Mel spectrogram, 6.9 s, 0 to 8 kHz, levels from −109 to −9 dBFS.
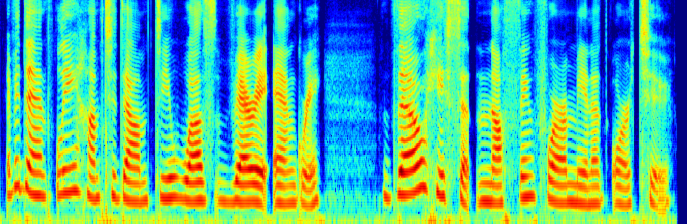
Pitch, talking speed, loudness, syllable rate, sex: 230 Hz, 130 wpm, -21 LUFS, 4.2 syllables/s, female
